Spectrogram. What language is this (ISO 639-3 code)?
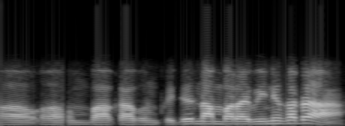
brx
